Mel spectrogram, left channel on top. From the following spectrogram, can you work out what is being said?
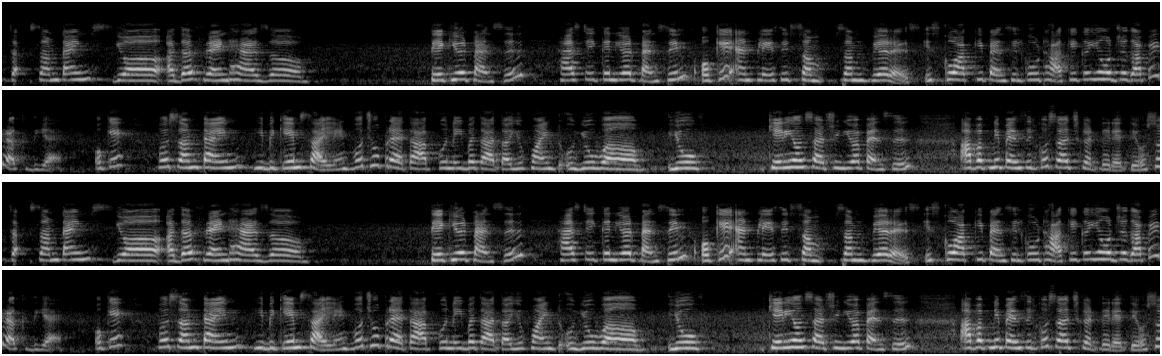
sometimes your other friend has taken your pencil, okay, and place it somewhere else. इसको आपकी पेंसिल को उठा के कहीं और जगह पे रख दिया है. okay, for some time he became silent. वो चुप रहता, आपको नहीं बताता. you carry on searching your pencil. आप अपनी पेंसिल को सर्च करते रहते हो. सो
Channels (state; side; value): normal; both; correlation 0.97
